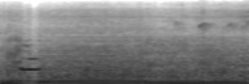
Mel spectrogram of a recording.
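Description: Small motor scooter's engine running, a low steady hum that shifts in tone about one and a half seconds in.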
